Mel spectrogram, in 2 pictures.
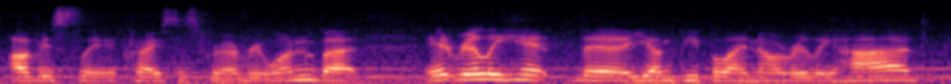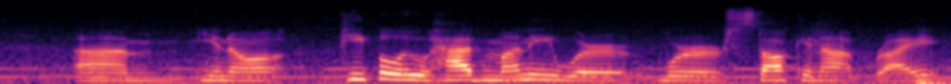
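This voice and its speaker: A woman's voice: mid-range voice, steady tone, normal speed, noisy background. A woman in a conversational documentary interview, speaking earnestly and often tagging her points with a question. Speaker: youth homelessness worker.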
